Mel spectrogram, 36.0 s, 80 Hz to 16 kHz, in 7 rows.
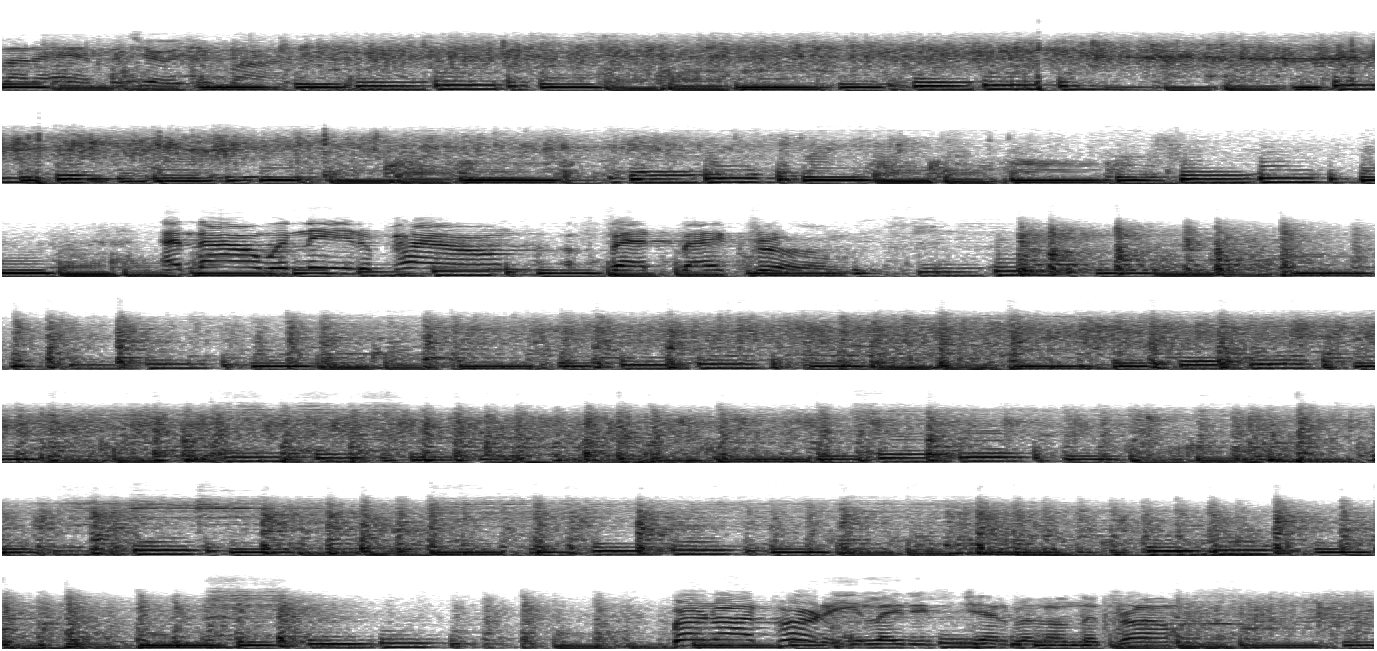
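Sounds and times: drum kit groove: 0.0s - 36.0s
electric bass riff: 0.0s - 36.0s.

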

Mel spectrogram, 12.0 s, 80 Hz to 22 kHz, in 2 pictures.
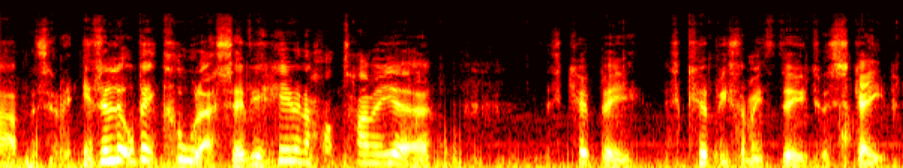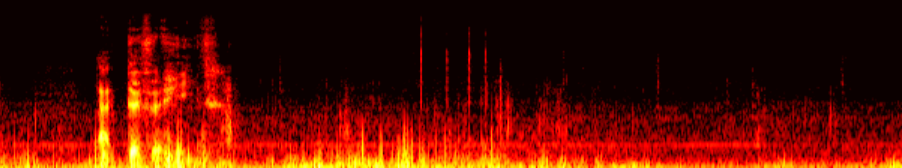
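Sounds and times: wind buffeting microphone: 0.0s - 12.0s
faint clicks: 8.8s - 9.4s.

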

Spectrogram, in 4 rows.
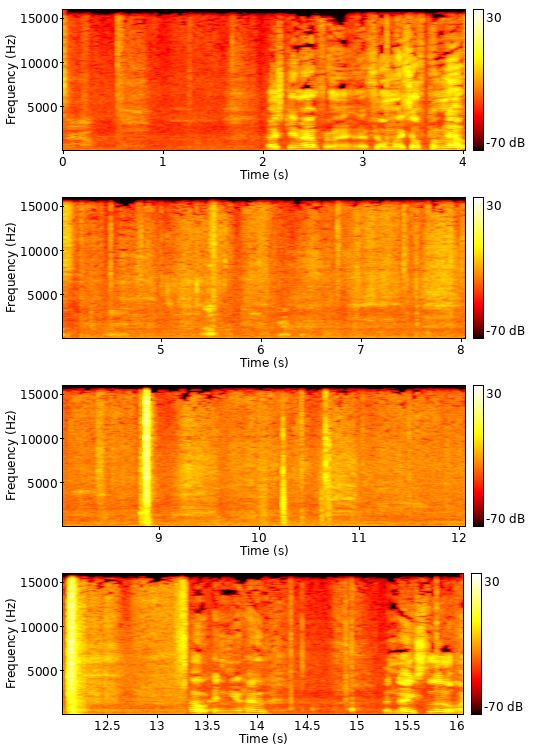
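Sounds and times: steady low hum: 0.0s - 16.0s
van door thud: 12.0s - 12.6s.

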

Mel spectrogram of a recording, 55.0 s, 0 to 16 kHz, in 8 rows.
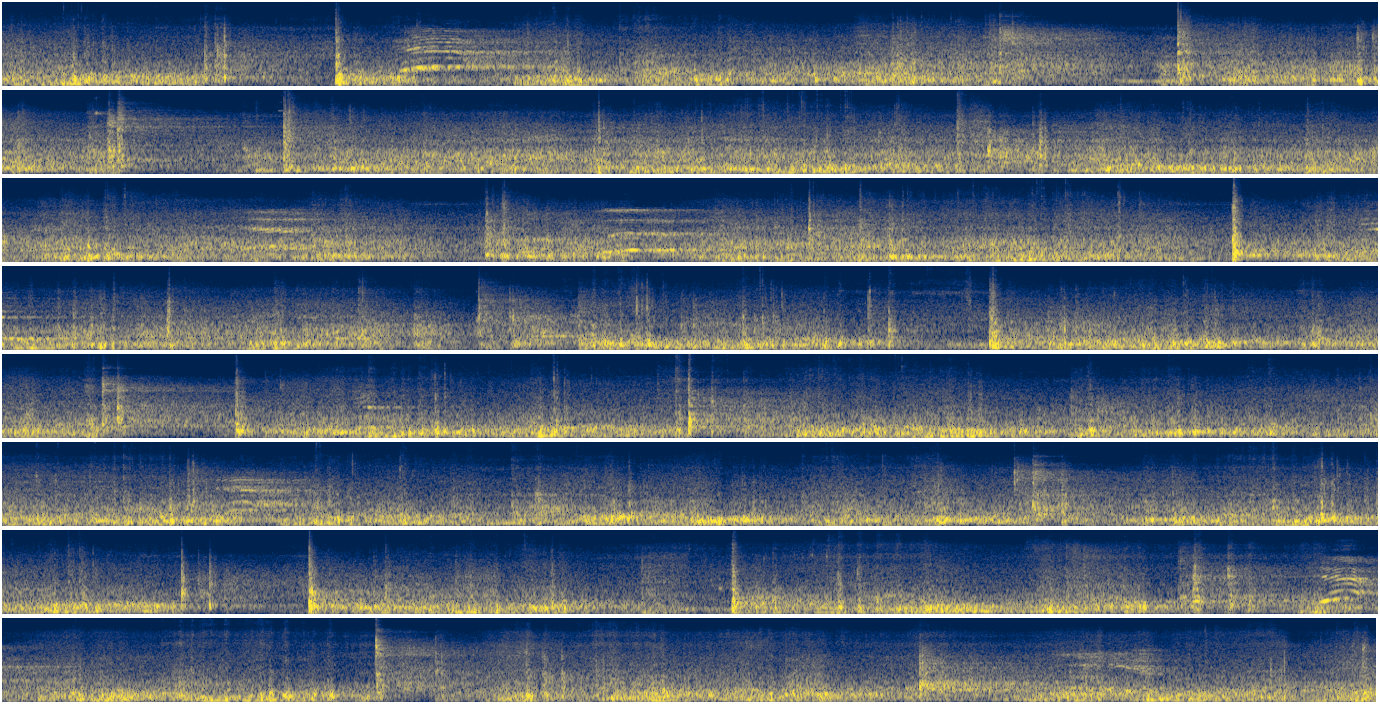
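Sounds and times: skateboard clacks: 0.0s - 55.0s
skateboard wheels rolling on wood: 0.0s - 55.0s.

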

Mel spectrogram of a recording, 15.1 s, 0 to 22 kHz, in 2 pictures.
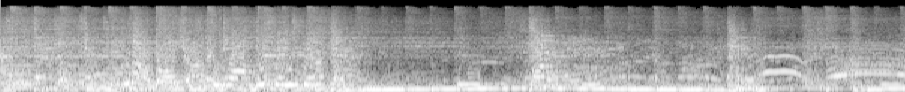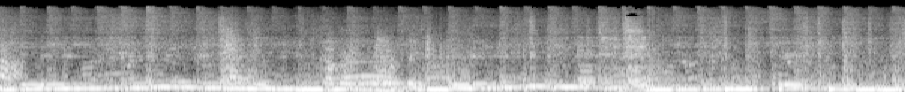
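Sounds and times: bass guitar: 0.0s - 15.0s
drums: 0.0s - 15.0s
electric guitar bends: 0.0s - 15.0s.

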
